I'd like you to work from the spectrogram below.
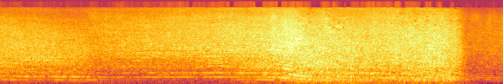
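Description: Race cars in an Xfinity Series video game race at Kansas Speedway roar past, a steady engine whine swelling to a loud rushing pass before dropping off sharply.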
